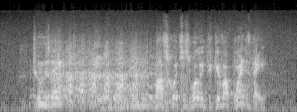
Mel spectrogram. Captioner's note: audience chuckling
